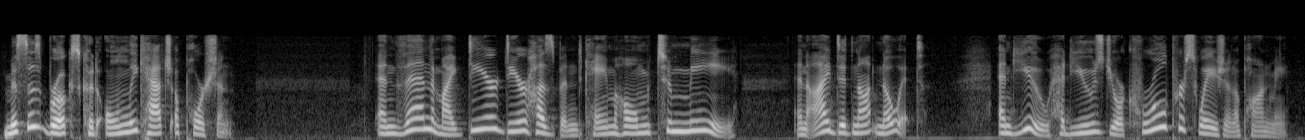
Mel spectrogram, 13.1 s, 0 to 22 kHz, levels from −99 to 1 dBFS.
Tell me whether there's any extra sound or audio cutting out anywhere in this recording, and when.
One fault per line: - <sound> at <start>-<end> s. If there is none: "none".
none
